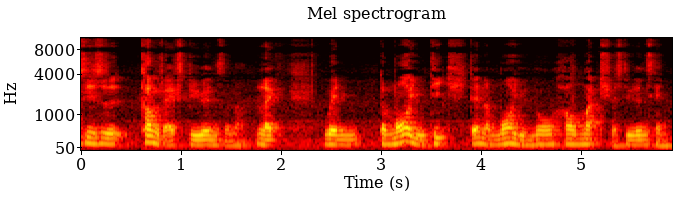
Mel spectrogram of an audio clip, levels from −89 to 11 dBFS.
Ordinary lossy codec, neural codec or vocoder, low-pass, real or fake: none; none; none; real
